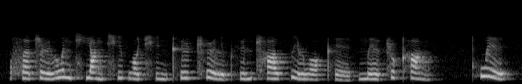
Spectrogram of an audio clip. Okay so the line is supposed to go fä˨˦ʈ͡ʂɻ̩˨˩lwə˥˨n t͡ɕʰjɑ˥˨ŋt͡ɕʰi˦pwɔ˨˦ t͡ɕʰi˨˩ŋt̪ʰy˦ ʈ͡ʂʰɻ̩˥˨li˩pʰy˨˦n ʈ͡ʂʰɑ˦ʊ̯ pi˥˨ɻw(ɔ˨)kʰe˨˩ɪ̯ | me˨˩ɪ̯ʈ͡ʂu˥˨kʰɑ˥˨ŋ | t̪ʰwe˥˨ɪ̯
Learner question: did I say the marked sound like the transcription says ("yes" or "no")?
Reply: no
